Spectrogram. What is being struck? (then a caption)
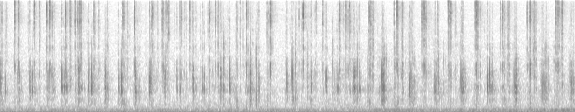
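Plastic graphing calculator keys. A pink plastic graphing calculator is held in both hands while fingertips press its keys in quick succession. Crisp, bright plastic clicks overlap in a rapid patter, each dying away almost instantly, over a steady low hum.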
